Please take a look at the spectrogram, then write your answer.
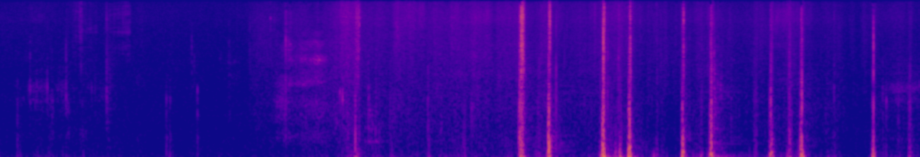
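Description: A quick, excited heartbeat of frightened youths thumps in paired beats, starting faint and swelling louder over the last few seconds, with no voices around it.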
